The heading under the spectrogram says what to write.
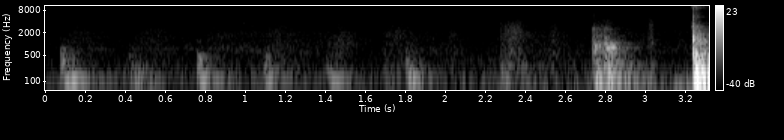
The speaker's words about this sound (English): We open the door.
